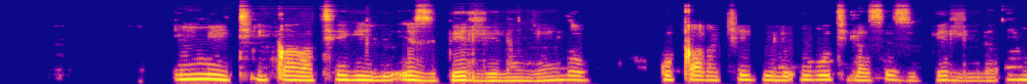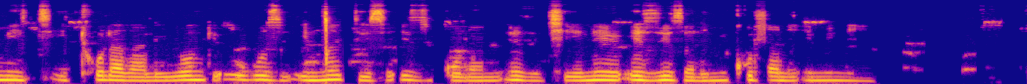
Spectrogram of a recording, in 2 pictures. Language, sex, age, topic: North Ndebele, male, 36-49, health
